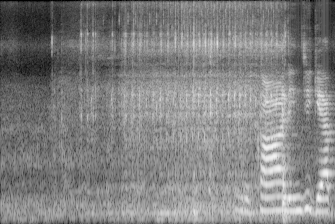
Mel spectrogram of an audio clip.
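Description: Sewing machine stitching fabric: it starts about half a second in and runs with a rapid, even stitching rattle that grows louder as it goes. A woman's voice comes in near the end.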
